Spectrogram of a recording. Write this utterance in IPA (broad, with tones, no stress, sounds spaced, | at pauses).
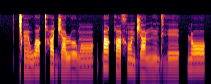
ǀ ɛ̃˨ w ɤ˧ qʰ e˧ d͡ʒ a˨ ɹ ɤ˨ β ɔ̃˧ | p a˦ q ɛ˨ x ɔ̃˦ d͡ʒ a˨ ŋ ĩ˨ dʱ e˧ | ɳ ɔ˦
